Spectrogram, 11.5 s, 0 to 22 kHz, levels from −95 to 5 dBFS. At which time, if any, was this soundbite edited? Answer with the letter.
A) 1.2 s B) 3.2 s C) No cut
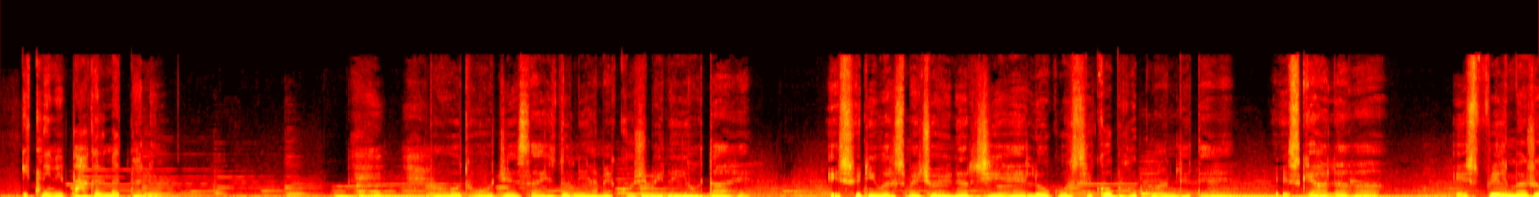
B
